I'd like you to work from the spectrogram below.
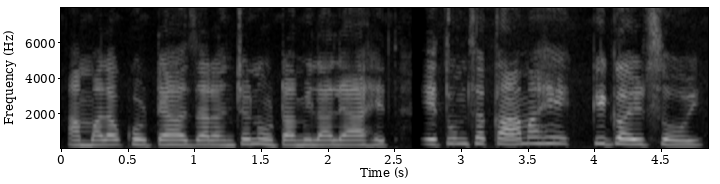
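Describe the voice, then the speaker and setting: Woman retelling as a loud, accusing young woman. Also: high voice, fairly even intonation, normal speed, no echo, natural voice. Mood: angry. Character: bold young woman staging an angry scene.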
